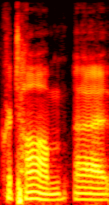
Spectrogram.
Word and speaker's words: kratom: Apparently, and this is just a side note, apparently it's supposed to be pronounced Kratom.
